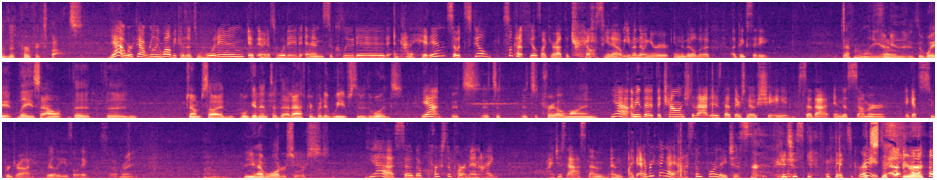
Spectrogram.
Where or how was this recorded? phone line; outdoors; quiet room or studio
outdoors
